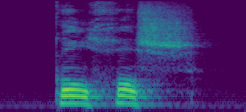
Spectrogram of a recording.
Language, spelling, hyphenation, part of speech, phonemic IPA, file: Dutch, kolchoz, kol‧choz, noun, /kɔlˈxɔz/, Nl-kolchoz.ogg
- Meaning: kolkhoz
